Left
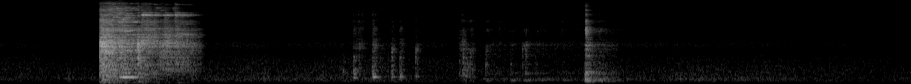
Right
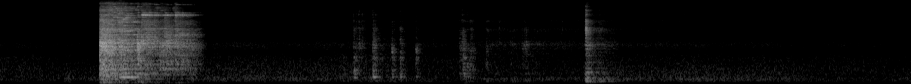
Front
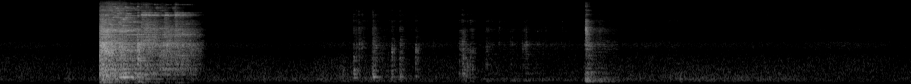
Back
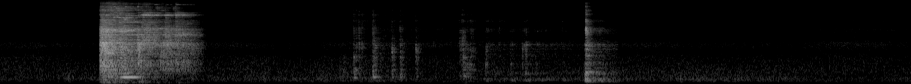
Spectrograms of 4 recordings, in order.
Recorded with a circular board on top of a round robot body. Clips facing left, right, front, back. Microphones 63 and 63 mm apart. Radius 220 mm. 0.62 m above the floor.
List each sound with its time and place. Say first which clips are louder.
1.0 s breaking glass: even, front 2 dB; straight ahead, 1.4 m
3.4 s footsteps: left 3 dB, front 3 dB; 60° left, 1.6 m; by 4.8 s 45° left, 2.5 m
4.8 s keys jangling: left 3 dB, back 3 dB; 130° left, 0.8 m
